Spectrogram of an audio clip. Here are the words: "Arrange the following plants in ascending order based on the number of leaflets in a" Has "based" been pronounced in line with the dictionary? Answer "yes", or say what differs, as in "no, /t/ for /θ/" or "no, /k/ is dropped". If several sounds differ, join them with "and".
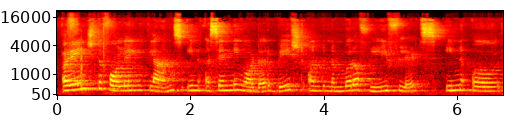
yes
